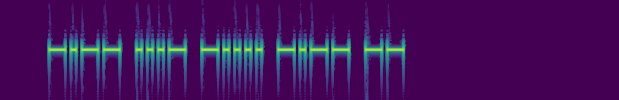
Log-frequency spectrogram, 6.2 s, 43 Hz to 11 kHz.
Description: Morse code, heard as a keyed tone, about 22 wpm, 700 Hz. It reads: YV6YM
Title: DXCC-100 Call Signs - 5 Characters - 22wpm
